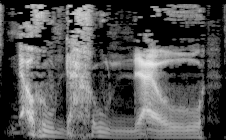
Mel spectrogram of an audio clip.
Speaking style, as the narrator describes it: said Hagrid, chuckling

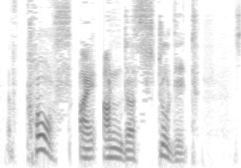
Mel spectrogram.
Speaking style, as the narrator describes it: said Professor McGonagall, her teeth clenched so tightly the words came out a little muffled

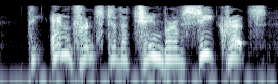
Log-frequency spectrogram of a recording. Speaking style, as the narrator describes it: said hoarsely

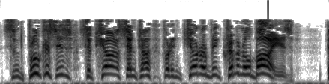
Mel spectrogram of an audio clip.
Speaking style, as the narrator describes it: bellowed Uncle Vernon, a definite note of panic in Uncle Vernon's voice

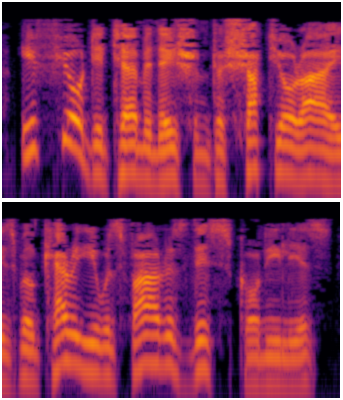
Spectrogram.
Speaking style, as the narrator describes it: said Dumbledore

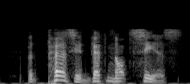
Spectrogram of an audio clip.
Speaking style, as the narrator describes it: he snapped

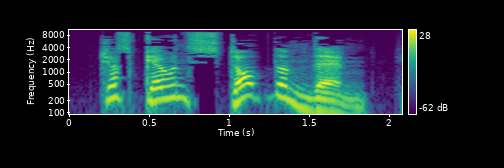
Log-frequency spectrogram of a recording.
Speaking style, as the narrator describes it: he said irritably

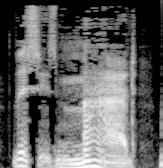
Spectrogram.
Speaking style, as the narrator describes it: Ron murmured

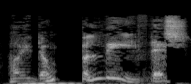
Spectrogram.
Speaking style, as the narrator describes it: said Hagrid hoarsely

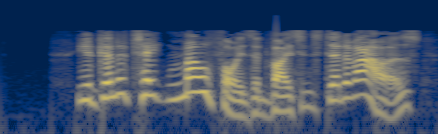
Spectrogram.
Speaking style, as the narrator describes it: said Ron furiously

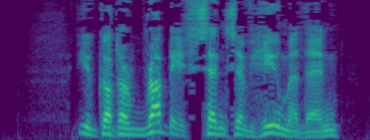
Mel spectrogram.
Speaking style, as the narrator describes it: Ron snapped

